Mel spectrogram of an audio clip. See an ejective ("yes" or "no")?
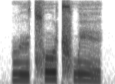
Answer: no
